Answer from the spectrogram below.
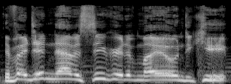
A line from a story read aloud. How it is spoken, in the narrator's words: the voice laughed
